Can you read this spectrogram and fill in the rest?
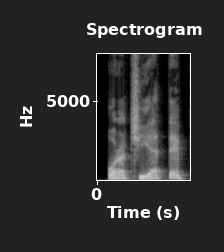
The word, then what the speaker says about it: orecchiette: Let me see if I can pronounce this correctly. Orecchiette pasta with Parmigiano Reggiano. Is that pretty good? – Yes.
